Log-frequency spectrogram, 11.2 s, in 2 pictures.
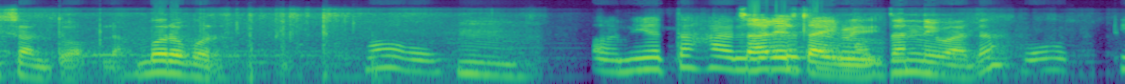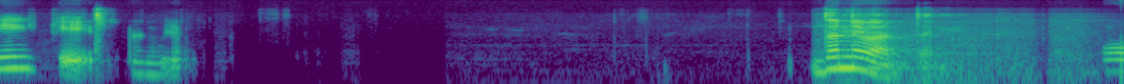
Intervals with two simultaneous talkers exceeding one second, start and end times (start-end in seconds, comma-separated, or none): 3.7-5.0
